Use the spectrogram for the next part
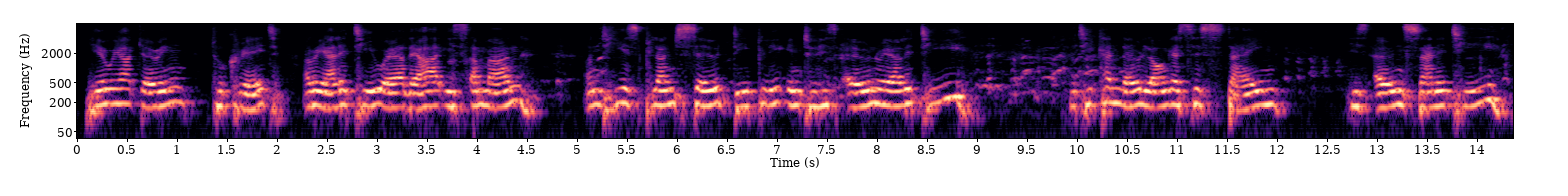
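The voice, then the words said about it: Werner Herzog impression. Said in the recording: “here's my impression of director Werner Herzog pitching a prank show”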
